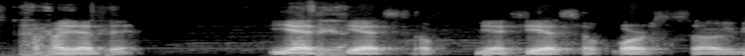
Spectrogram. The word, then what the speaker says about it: Cafayate: And is it pronounced Cafayate? Cafayate.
